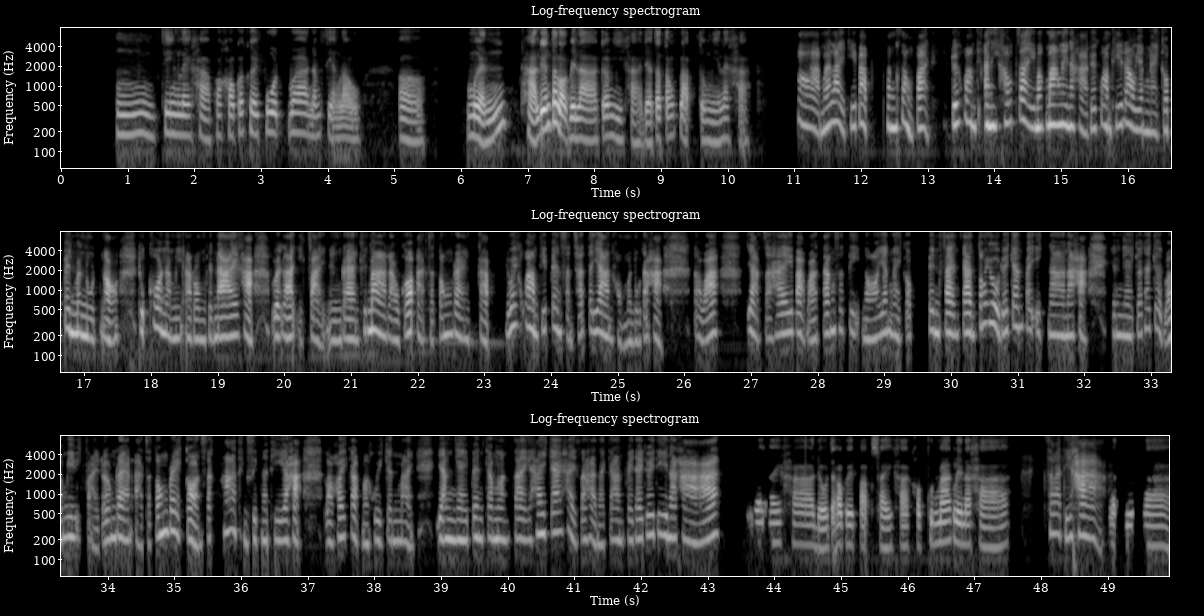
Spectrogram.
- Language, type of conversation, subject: Thai, advice, คุณทะเลาะกับแฟนบ่อยแค่ไหน และมักเป็นเรื่องอะไร?
- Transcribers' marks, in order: other background noise; tapping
